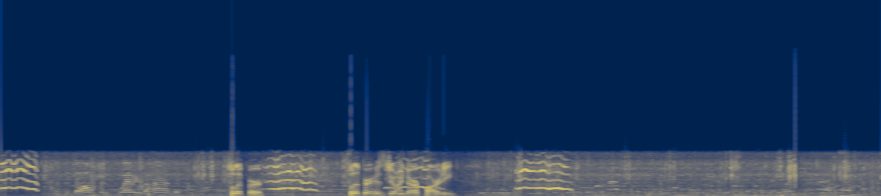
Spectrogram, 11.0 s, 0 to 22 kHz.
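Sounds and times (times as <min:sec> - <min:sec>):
grass blade whistle squeal: 0:04.6 - 0:05.6.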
